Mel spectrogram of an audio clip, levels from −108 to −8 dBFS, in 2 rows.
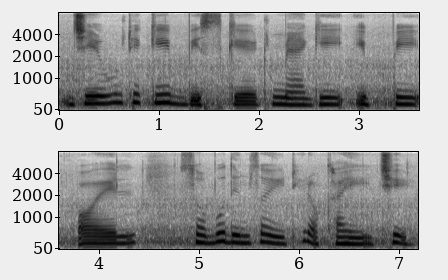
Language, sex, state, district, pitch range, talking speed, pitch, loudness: Odia, female, Odisha, Khordha, 195-240 Hz, 90 wpm, 210 Hz, -13 LUFS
